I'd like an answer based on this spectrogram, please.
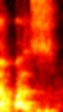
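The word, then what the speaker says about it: tuple: We have list and टपल्स, ट्यूपल भी बोलते हैं कुछ लोग के प्रोनाउंसिएशन के डिपेंड करता है।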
